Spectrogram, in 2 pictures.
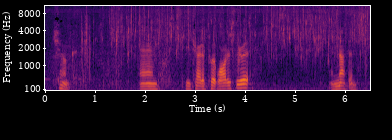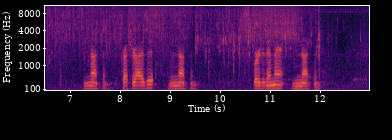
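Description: Water sprays hard from a hose nozzle onto gravel.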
